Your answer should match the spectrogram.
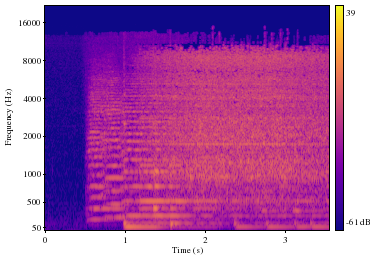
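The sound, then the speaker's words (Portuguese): A powerful vacuum cleaner switches on and runs with a loud, steady roar and a low motor drone, holding at a constant level with no one talking. “Este é o som de um potente aspirador, mas há quase dois anos, uma nova lei para o espaço europeu proibiu a venda de aspiradores que consumam mais de 900 watts e cedam os 80 decibéis de ruído”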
